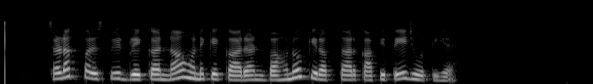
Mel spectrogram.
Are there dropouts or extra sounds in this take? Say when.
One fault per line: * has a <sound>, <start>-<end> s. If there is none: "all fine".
all fine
